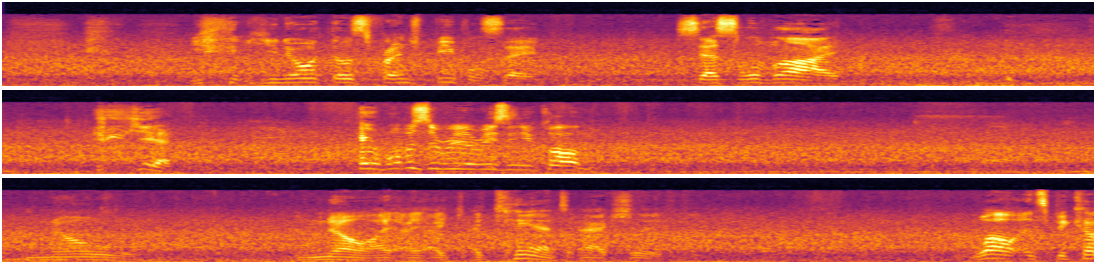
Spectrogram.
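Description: A young man talks on a phone with animation, close by.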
